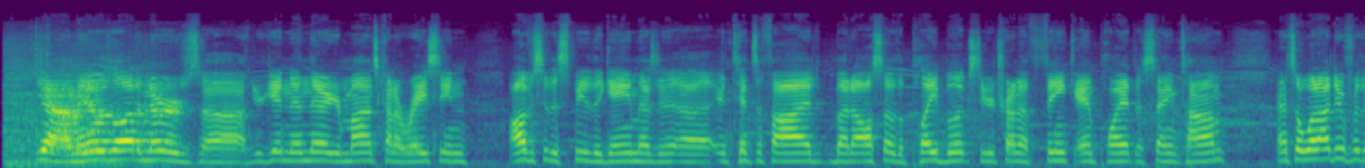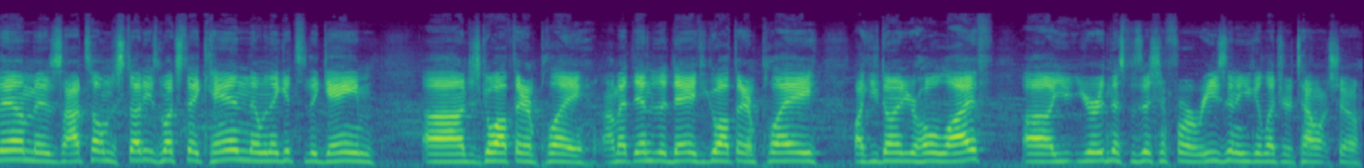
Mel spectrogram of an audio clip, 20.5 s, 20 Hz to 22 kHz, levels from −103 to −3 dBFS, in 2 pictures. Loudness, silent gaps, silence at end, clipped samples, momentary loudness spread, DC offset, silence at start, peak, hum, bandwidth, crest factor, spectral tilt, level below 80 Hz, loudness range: -21 LUFS; none; 0 s; under 0.1%; 10 LU; under 0.1%; 0 s; -2 dBFS; none; 13 kHz; 20 dB; -3 dB/octave; -66 dBFS; 3 LU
